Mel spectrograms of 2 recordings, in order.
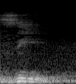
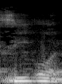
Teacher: Zai sama Sin memang makrajnya sama ya sama-sama di bawah antara gusi bawah sama gigi bawah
